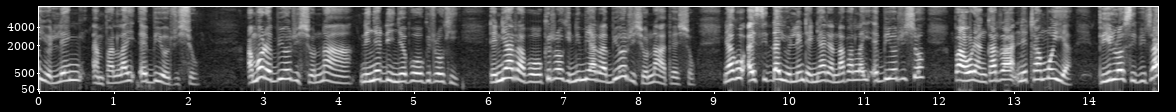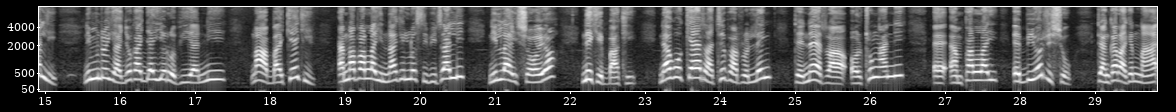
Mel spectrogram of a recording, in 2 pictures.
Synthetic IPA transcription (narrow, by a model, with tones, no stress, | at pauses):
jo˨le˦ŋɛ˨mpa˨la˦i˦e˦bi˦o˨ti˨ʃo˨ | a˨mo˦ɾe˨bi˦o˦ɾi˨ʃo˨na˦˨ni˨ɲe˦di˦˨ɲe˦po˦k̬i˦to˦ki˨ | te˨ni˦a˦ɾa˨po˨ki˦to˦k̬i˨ni˦mi˦a˦ɾa˨bi˦o˦ɾi˨ʃo˨na˦˨pɛ˨ʃo˨ | ni˦a˦kʊ˦ʔa˨i˦si˦da˦jo˨le˦ŋte˨ni˦a˦ɾa˨na˦pa˦la˦je˦bi˦jo˦ɾi˦ʃo˦ | pa˦˨o˦ɾɛ˨ŋka˦ta˦ne˦ta˦mo˦ja˨ | pi˨˦lo˦si˨pi˨ta˦li˨ | nɪ˦mɪ˦nto˦ki˨a˨d͡ʒo˦ka˦d͡ʒa˦je˦ɾo˨pi˨ja˨ni˦ | na˨ba˨ke˦ki˨ | ɛ˨na˦pa˦la˦jna˨˦kɪ˦lo˦si˨pi˨ta˦li˦ | nɪ˦la˦i˨ʃɔ˨jɔ˦ | nɪ˦kɪ˨ba˨kɪ˨ | ni˦a˦ko˦kɛ˦ta˨tɪ˦pa˨to˨le˦ŋ | tɛ˨nɛ˦˨ta˨ɔ˨ltʊ˦ŋa˦nɪ˦ | ɛ˨ɛ˨mpa˦la˦j | e˦bi˦jo˦ti˨ʃo˨ | tɛ˨ŋka˦ɾa˨kɪ˦na˨˦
